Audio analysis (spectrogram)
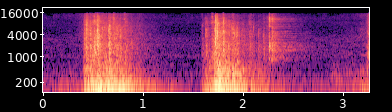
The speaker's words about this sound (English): Your door closes. My door.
